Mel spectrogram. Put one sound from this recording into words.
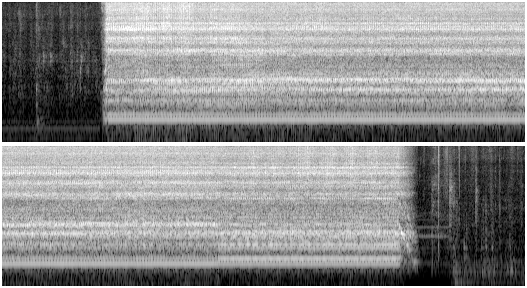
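A small metal lathe runs with a whining electric motor and gear drive, its chuck spinning freely.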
